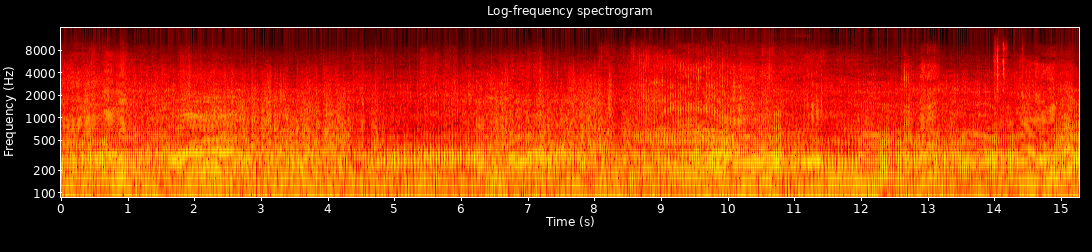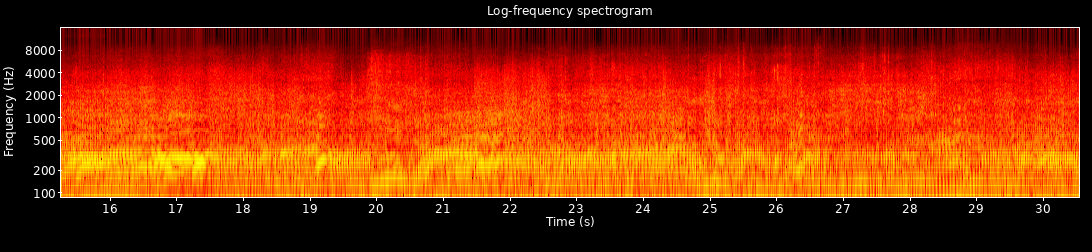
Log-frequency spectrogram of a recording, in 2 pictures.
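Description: Dirt bike engine revving up and down as the bike is ridden along an off-road trail, the pitch rising and falling with the throttle and gear changes, heard from the rider's helmet over a steady rumble.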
